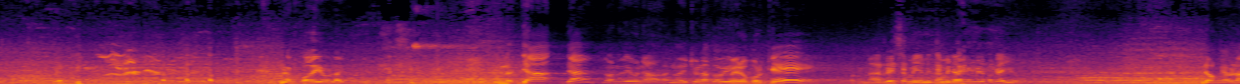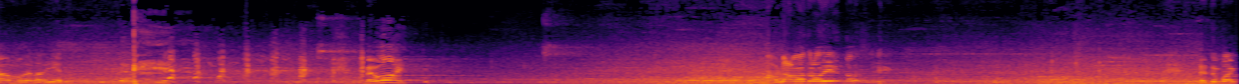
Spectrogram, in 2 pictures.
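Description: A middle-aged man laughs heartily close by.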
